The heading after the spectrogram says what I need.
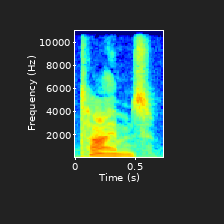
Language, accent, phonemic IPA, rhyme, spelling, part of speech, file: English, US, /taɪmz/, -aɪmz, times, noun / preposition / verb, En-us-times.ogg
- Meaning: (noun) 1. plural of time 2. The circumstances of a certain time 3. A person's experiences or biography; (preposition) Multiplied by (see also 'ratio of comparison' sense at 'time')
